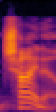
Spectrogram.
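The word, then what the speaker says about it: qi: Acupuncture is a practice that originated in China over 2,000 years ago.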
